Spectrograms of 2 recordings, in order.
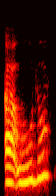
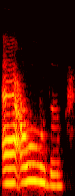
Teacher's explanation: the alif and ayn sound should be separate. So not a'udhu, it's a'udhu.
